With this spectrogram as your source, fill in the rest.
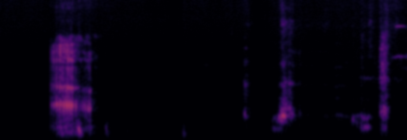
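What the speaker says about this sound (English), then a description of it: "If you hear my dog, sorry about that. I think there's someone at the door, so he's barking." A dog barks at someone at the door indoors, giving a few short, muffled barks and grunts separated by quiet gaps.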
